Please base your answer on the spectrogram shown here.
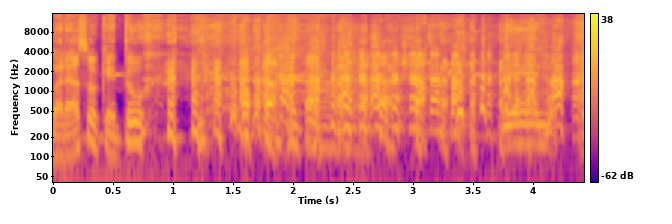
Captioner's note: risas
